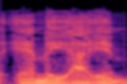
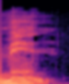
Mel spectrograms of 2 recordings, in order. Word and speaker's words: main: main 是主要的 main 不要念成 man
